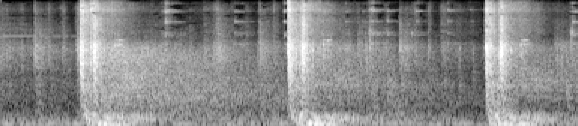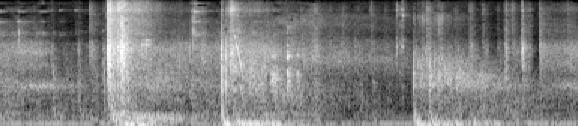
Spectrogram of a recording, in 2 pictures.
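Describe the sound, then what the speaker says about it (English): Gunshots in the shooter game Generation Zero, six loud booming shots spaced roughly a second or more apart, each with a long rumbling echo, heard alone. "That was a nice little shot through the gap there"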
